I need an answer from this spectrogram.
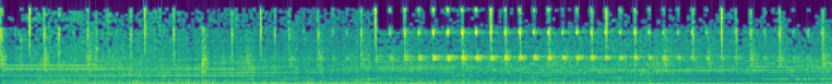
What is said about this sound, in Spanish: El gris se queda unos metros con el motor encendido.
